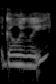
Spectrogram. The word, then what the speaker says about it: Gillooly: but just to say hello we've got haley glooly did i pronounce that right indeed you did awesome calling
